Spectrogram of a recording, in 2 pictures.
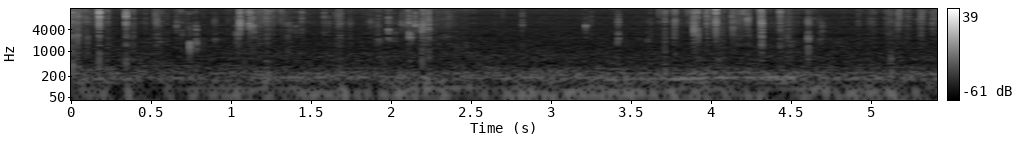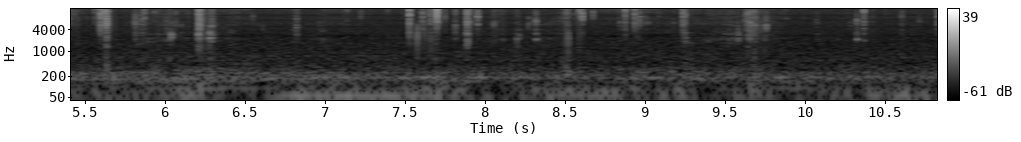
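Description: A solid pink bar of dried soap is cut into chunks with a metal utility blade. Many sharp, brittle crunches and scraping cracks come in irregular bursts over a low, steady hum. Each snap rings bright and dies away instantly.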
